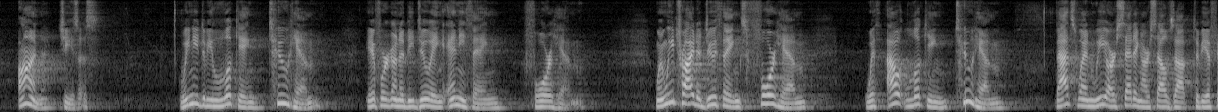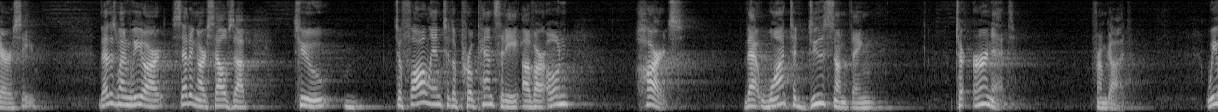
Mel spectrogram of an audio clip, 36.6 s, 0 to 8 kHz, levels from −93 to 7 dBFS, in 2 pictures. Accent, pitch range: American, 145-190 Hz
